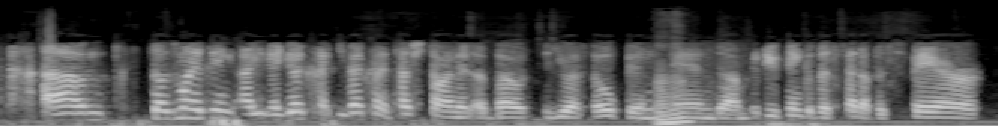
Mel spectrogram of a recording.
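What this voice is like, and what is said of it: Canadian accent. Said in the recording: “You sound Canadian. ... Oh, I'm Canadian, yeah.”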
